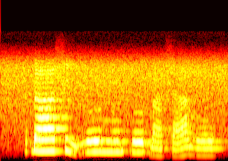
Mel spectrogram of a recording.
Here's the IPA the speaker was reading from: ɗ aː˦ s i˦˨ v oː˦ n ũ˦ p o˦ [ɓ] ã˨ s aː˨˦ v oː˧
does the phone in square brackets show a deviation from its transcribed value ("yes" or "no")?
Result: no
